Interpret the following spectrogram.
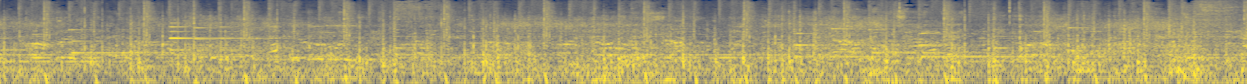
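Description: Aerial fireworks bursting and crackling in quick succession, many sharp cracks and pops over a continuous rumble, with music playing along.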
